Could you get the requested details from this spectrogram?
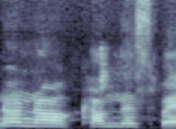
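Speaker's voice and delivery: put-on French accent. Retelling what the man at the door said: imitating a French accent. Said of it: "he's French accent".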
